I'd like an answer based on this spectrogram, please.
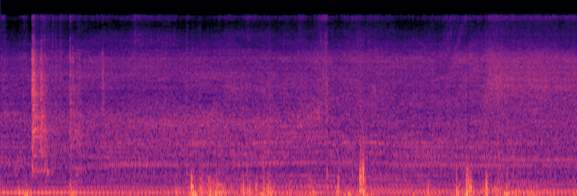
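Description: A steady low mechanical hum, like an engine running, with scattered light knocks and bumps over it, in a cluster in the middle and again near the end.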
